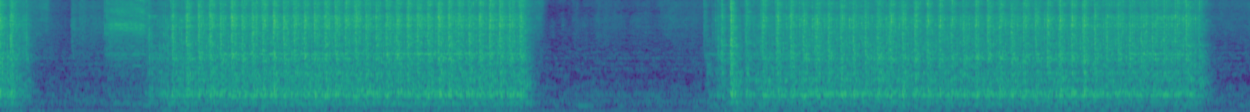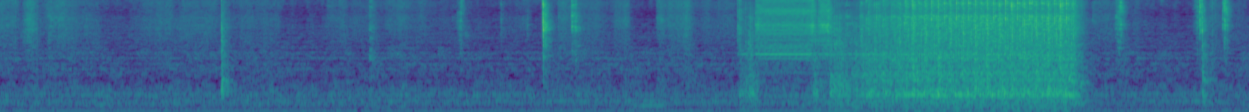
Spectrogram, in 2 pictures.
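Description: A sewing machine stitches two pieces of a simple pair of pants together in three sustained, loud whirring runs of several seconds each, separated by quieter pauses with faint handling clicks.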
